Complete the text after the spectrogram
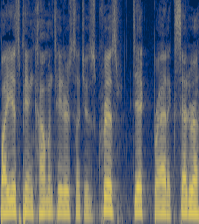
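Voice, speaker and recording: In a plain, everyday voice, a man speaks at a fairly quick pace and a fairly high pitch, in a dry, close recording with no echo that is very clean, with a silent background. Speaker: podcast host. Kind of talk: casual chat. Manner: casual, conversational.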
